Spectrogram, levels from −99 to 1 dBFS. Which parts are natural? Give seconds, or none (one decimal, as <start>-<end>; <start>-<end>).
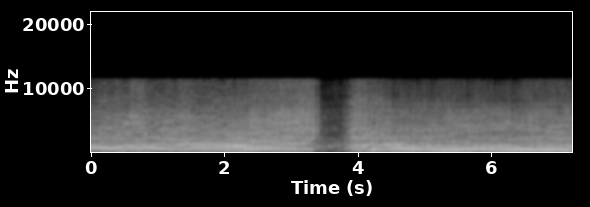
0.0-2.1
